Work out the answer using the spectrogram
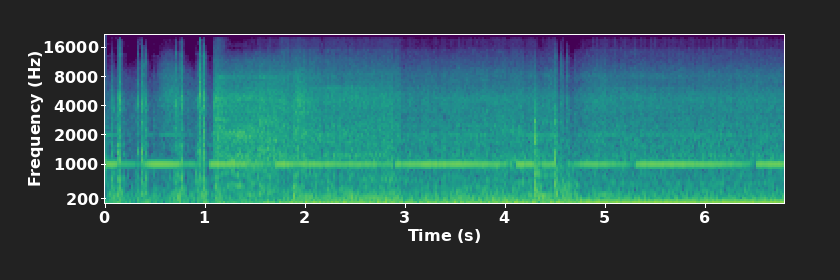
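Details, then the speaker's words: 2006/2007 Jeep Grand Cherokee 4.7 V8, idling in gear with flashing engine light: lumpy uneven low thump about three times a second, hood shaking, heard in exhaust; one cylinder dead from dislodged exhaust valve rocker, not coils, plugs or injector. "Perhaps you can hear it, but it's shaking pretty good. I mean, I don't know if you can see the hood tremoring or not. Probably not. But it definitely feels like a misfire. Hear it in the exhaust too"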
